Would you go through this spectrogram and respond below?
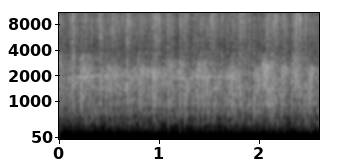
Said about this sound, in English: All right, so another round of applause for our authors tonight. I think they did an awesome job.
